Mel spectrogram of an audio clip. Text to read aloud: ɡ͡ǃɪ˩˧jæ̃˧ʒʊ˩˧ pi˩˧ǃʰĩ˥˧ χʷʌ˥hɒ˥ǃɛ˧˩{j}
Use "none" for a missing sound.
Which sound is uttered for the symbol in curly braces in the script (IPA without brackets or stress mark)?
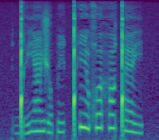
j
